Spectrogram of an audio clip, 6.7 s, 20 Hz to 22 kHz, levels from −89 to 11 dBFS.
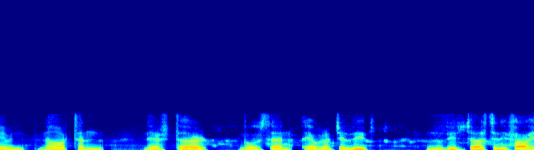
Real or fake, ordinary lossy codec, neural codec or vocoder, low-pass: fake; none; codec, 16 kHz, 0.9 kbps, LongCat-Audio-Codec; 5.4 kHz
